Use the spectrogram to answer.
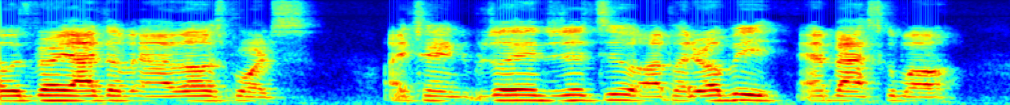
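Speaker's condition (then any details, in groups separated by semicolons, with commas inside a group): Brain injury; traumatic, car crash, permanent brain damage, affects balance, coordination; five years since injury, unsteady gait; relearned talking, dysarthria, words hard to pronounce, hard to understand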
